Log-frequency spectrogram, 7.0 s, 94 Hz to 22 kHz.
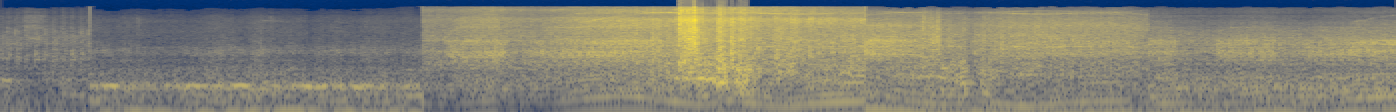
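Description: Land Rover Defender 110 engine revving up and down as it spins its tyre on top of an RC car on tarmac. From about two seconds in, a harsh hiss of wheelspin joins the engine, loudest about halfway through.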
